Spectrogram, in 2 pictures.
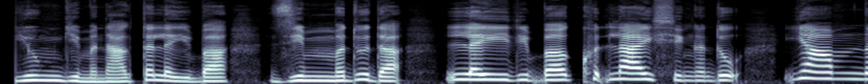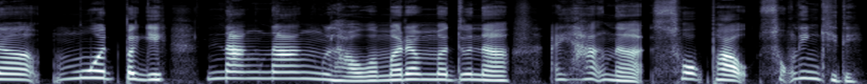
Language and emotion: Manipuri, disgusted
